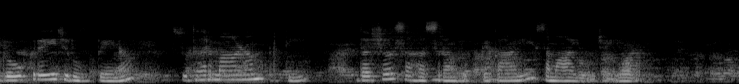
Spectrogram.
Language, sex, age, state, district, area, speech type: Sanskrit, female, 45-60, Maharashtra, Nashik, rural, read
